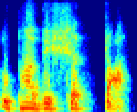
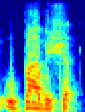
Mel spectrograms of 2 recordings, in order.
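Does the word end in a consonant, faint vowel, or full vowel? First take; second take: full vowel; consonant. First: The word ends with a full final vowel. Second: The word ends on a bare final consonant. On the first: "It's not upavishata with the full ta" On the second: "in ordinary prose"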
